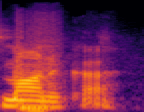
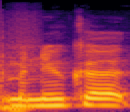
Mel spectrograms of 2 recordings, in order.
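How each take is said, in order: First: It is said in the local pronunciation. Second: It is said in a non-local pronunciation. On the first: The speaker calls it right. "the local and more correct pronunciation is Monica" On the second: The speaker calls it wrong. "Although I pronounce it Manuka"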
